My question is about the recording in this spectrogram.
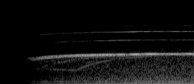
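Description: Police car siren: after a moment of silence a wailing tone swells in, sliding slightly upward before holding a high, sustained pitch with bright overtones.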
